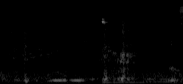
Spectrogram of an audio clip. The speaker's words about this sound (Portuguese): Aí as intervenções do meu cachorro.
